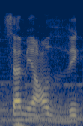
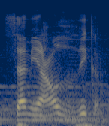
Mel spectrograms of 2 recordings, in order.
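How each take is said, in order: First: The word ends without any r sound. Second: The word ends with a clear r sound. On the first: The speaker calls it wrong. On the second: The speaker calls it right.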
